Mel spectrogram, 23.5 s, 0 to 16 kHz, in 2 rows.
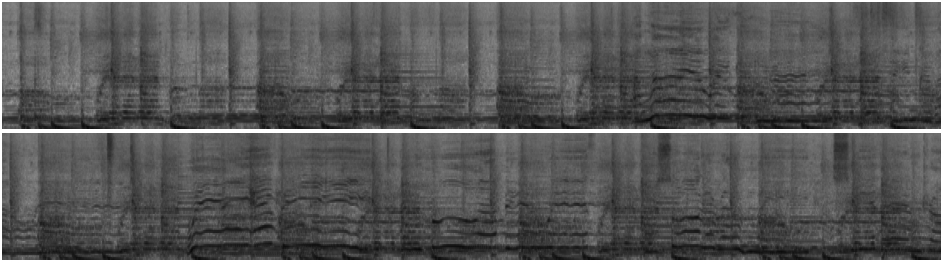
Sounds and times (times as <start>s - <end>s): Soul music: 0.0s - 23.4s.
